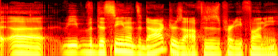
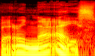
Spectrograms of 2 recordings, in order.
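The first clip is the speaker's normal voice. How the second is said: imitated creepy tone, quieter; 4 dB quieter than usual. Retelling a doctor's greeting, imitating a creepy tone. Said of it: "But he says it all creepy".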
